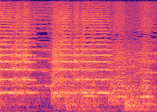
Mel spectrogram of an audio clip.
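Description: Marching band brass section, with sousaphones and trumpets, playing loud held notes together, with a short break a little over half a second in before the phrase resumes.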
